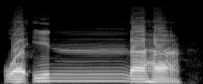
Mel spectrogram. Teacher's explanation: suara nunnya kita tahan dengan sepanjang dua harakat wa innaha tidak langsung dibaca · Apabila ada nun berharakat tasydid, kita hukumi dengan bacaan gunnah, yaitu suara nunnya kita tahan dengan sepanjang 2 harakat. Wa innaha. Tidak langsung dibaca wa innaha, tapi ditahan dulu suara gunnahnya sepanjang 2 harakat. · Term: bacaan gunah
